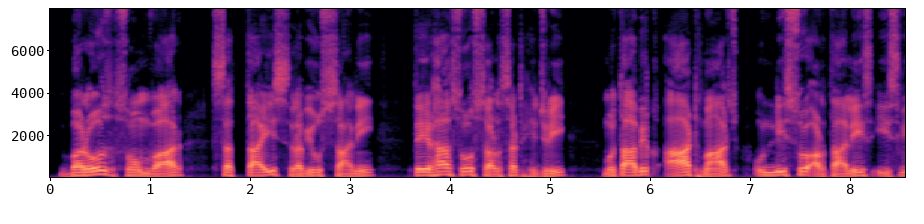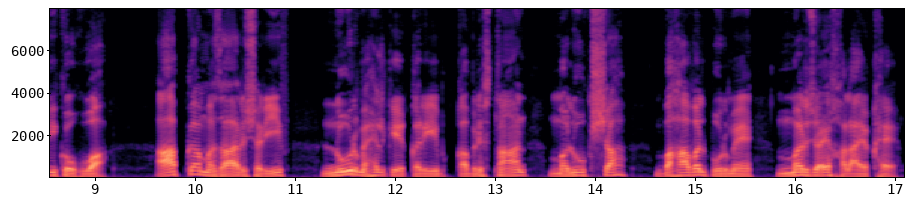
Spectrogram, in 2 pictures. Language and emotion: Urdu, neutral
